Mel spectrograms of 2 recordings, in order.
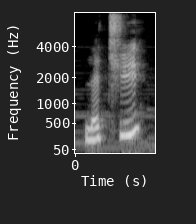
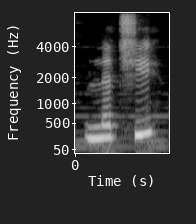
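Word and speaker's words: Letouse: Angelos was talking about lettuce being pronounced like how the French would say lettuce. Lettuce? Lettuce? Lechi? Oh! Is that how you say his name? Lechi?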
